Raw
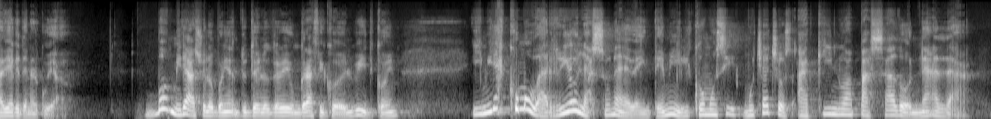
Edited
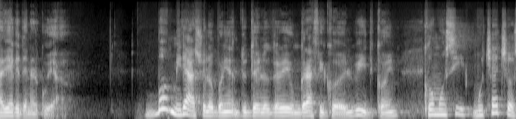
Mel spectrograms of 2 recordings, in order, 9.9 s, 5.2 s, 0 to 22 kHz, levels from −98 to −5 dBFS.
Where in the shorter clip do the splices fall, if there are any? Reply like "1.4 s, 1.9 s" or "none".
4.2 s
